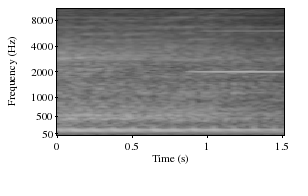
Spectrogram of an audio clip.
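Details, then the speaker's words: 2017 VW Transporter T5 diesel after timing belt failure and a brand-new replacement engine, first start with fluids still priming: short steady idle with no knocks or misses, sounds sweeter. "That is sounds a lot sweeter and will start a lot quicker."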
